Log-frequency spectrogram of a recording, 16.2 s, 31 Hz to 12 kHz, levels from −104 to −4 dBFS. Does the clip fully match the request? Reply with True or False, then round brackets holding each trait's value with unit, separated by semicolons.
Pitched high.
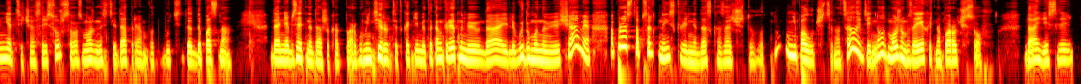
False (170 Hz)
